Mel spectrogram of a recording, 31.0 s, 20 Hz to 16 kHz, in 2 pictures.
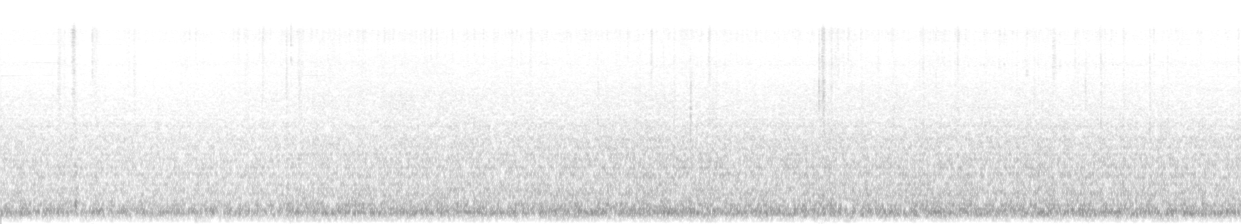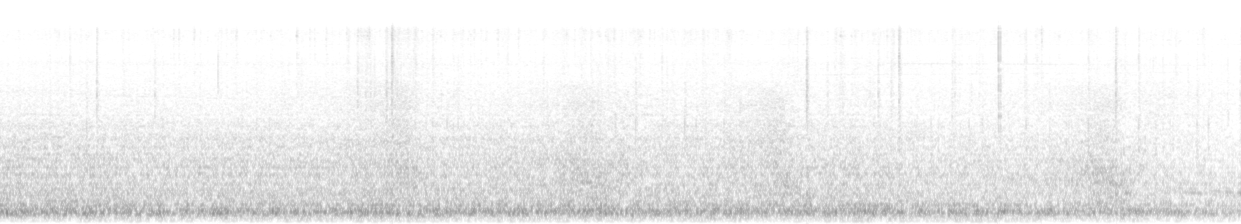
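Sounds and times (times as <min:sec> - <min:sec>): car road and engine rumble: 0:00.0 - 0:31.0
passing car swishing: 0:18.5 - 0:31.0.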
